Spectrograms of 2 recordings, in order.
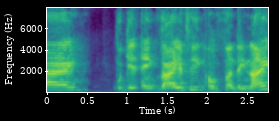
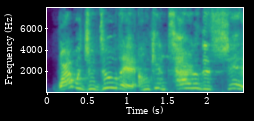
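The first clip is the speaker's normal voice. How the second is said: mock, high-pitched screaming tirade; 7 semitones higher than usual. Retelling how she was screamed at over requested days off, imitating a woman screaming. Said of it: "So she screamed at me".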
